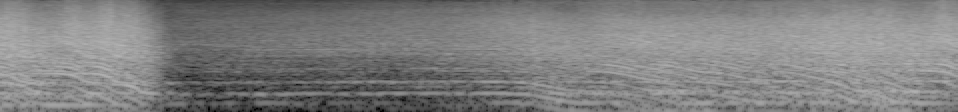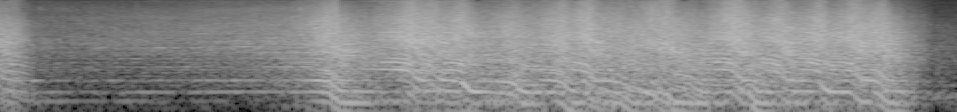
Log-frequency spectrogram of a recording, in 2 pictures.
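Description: Stock-car engines from a sim racing game roar continuously, rising and falling in pitch as they rev and shift, a dense pack of cars droning loudly with no gaps.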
